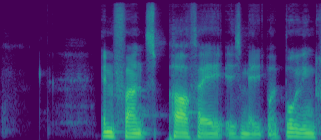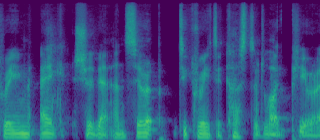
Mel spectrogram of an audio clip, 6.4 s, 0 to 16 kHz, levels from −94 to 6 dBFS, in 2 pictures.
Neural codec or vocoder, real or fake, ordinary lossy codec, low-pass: codec, 32 kHz, 1.9 kbps, SNAC; fake; none; 14.4 kHz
